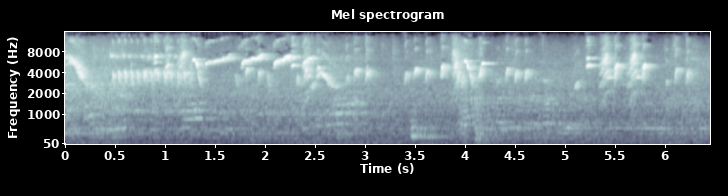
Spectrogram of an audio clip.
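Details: Singing caged European goldfinch, one of two goldfinches kept with two little goldfinch-canary hybrids, delivering dense tinkling twitters, repeated liquid high notes and buzzy phrases almost without pause.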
